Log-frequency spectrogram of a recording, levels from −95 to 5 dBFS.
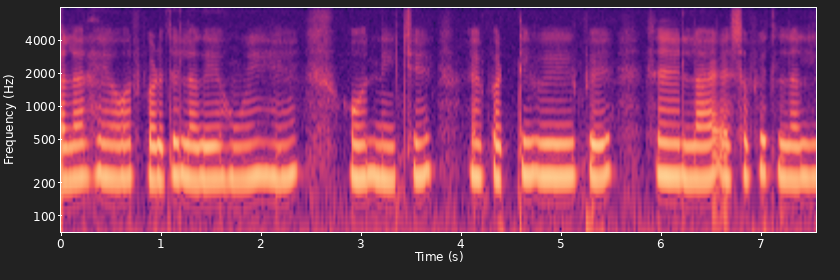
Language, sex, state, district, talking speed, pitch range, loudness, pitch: Hindi, female, Chhattisgarh, Korba, 105 wpm, 220-235 Hz, -14 LUFS, 225 Hz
